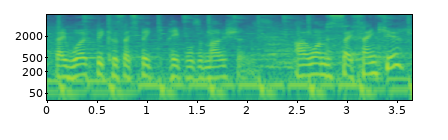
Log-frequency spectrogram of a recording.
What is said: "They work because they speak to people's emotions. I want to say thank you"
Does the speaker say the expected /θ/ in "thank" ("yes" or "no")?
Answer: yes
